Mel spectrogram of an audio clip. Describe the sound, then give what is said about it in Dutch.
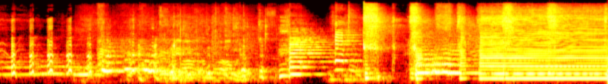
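A homemade horn is tested with a few loud, buzzing toots. The blasts come after a stretch of lively chatter and laughter, and the last one is long and steady. “Bijvoorbeeld die hoorn, die komt er ook nog bij. Ja, dus die wordt nu getest.”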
